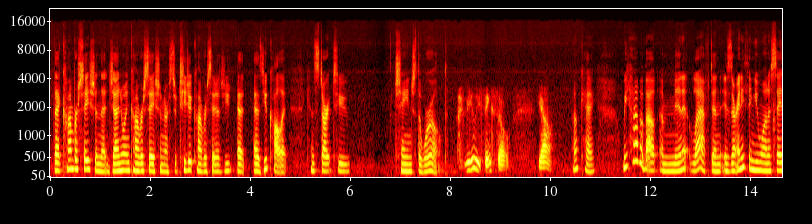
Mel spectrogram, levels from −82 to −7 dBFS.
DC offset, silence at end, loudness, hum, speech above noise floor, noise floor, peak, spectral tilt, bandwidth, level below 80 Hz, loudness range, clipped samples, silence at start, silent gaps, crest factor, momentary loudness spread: under 0.1%; 0 s; -24 LUFS; none; 30 dB; -53 dBFS; -8 dBFS; -5 dB/octave; 17 kHz; -62 dBFS; 4 LU; under 0.1%; 0.05 s; none; 18 dB; 9 LU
